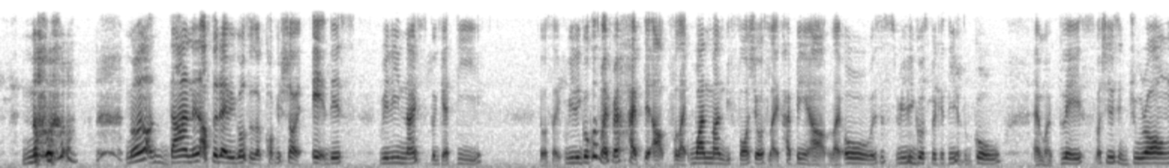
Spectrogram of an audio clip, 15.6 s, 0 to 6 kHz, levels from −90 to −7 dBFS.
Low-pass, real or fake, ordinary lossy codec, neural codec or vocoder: 5.4 kHz; real; none; none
